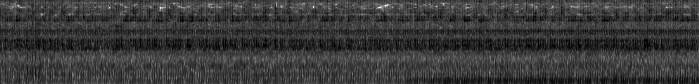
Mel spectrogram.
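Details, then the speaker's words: Portable vacuum pump drawing down a vacuum bag for carbon fiber windshield part encapsulation, with catch can: steady even hum with a faint high whistle, note changing and firming as the bag folds down; pump running normally. "you can always turn the pump off and a little little air in so that you can adjust the bag you can hear the pump changes - it's starting to fold up"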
